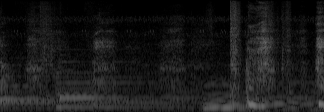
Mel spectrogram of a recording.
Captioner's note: labored breathing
